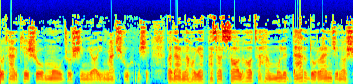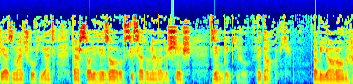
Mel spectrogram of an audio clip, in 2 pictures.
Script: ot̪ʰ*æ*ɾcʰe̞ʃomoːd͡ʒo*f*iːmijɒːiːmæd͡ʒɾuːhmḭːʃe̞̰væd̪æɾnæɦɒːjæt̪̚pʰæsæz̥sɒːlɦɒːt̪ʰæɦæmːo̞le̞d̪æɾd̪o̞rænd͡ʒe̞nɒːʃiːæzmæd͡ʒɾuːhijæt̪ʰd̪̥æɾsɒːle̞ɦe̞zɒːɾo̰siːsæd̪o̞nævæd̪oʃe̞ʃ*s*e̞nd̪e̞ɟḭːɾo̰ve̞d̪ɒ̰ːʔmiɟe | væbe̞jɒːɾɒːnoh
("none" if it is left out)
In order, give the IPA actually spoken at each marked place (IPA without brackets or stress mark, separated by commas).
æ, ʃ, z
